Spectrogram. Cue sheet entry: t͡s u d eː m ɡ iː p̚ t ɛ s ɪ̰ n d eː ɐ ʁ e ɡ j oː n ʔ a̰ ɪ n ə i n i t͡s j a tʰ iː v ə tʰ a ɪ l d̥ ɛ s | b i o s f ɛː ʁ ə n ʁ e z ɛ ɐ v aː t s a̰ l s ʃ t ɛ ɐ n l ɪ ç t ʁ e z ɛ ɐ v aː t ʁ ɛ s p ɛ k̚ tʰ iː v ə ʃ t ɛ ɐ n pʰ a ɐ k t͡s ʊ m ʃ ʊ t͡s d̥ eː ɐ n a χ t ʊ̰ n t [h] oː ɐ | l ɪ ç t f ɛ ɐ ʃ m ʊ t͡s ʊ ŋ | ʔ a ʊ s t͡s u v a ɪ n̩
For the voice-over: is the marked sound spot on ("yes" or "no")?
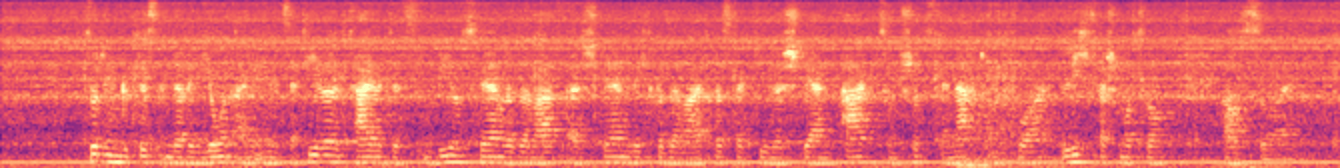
no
